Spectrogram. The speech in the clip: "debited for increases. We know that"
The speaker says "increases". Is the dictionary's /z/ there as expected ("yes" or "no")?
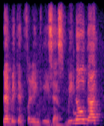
no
